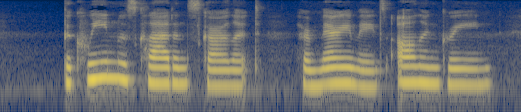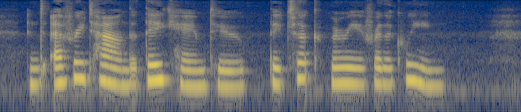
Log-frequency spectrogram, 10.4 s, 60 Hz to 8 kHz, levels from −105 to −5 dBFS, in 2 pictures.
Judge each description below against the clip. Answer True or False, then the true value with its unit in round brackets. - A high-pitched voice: True (205 Hz)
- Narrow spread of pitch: True (2.3 semitones)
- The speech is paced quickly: False (145 wpm)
